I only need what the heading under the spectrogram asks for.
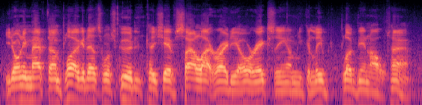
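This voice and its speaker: A man's voice: fairly low pitch, steady tone, fast, slight background noise. A man talking casually and plainly as he demonstrates a product step by step, in a folksy, instructional way. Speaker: car radio restorer demonstrating a product.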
